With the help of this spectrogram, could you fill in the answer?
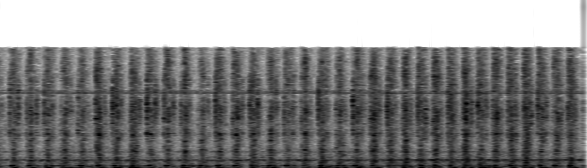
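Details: CNY computerized embroidery machine test-stitching after a service for a motor that would not turn. Quick, even, regular needle clatter with no grinding or missed beats. It finishes one color and the technician calls it very good.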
